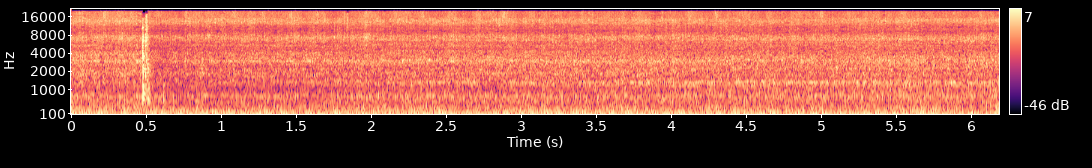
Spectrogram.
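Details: 2000 Chevy Tahoe Limited, Vortec 350; idles smooth and steady with a low, even rumble, no miss, stumble or knock; normal running.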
